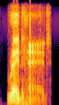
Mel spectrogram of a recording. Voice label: "redhead", British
